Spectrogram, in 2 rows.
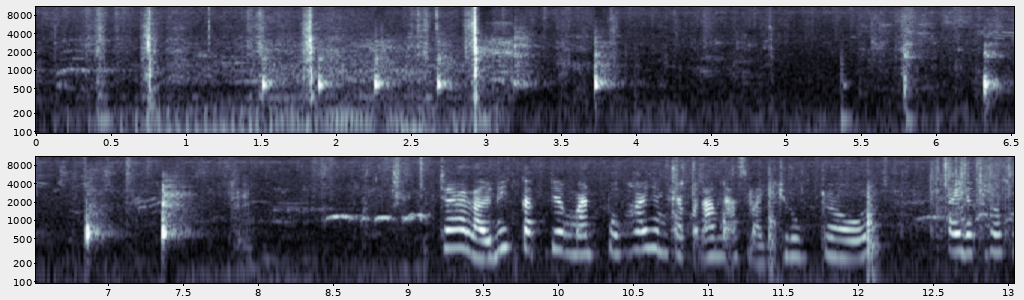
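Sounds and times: knife chopping on wooden board: 0.4s - 4.0s.

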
